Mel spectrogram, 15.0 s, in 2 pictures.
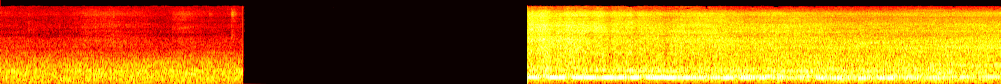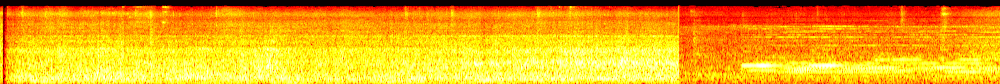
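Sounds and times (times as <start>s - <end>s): train humming tone: 4.0s - 15.0s
train running rumble in tunnel: 4.0s - 15.0s.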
